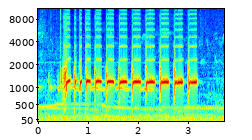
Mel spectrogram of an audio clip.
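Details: A long, lively phrase from a local wild-type zebra dove, played as a lure to get lazy doves singing. Roughly thirteen sharp, ringing coos follow one another fast and steadily, with a faint low tone running behind them.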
